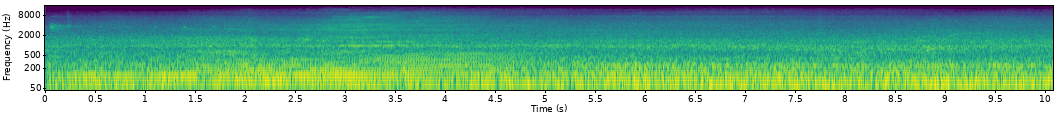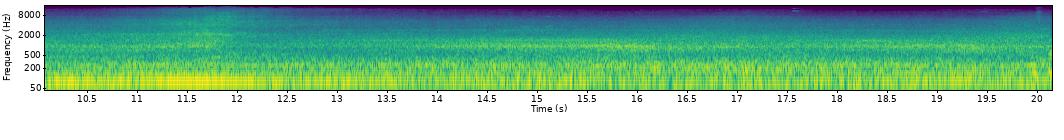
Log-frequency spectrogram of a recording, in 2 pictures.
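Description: Cars drive past close by on a city street.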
